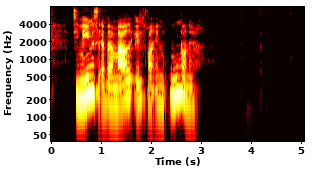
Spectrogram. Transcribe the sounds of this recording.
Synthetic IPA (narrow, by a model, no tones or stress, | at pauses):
d̥ime̝ːnəsæʋæːɐmɑ̈ːð̞̩ˠeld̥ʁɐʔenʁuːnɐnə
